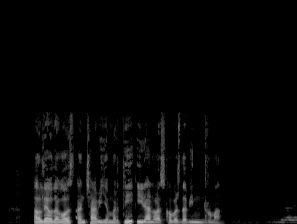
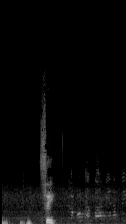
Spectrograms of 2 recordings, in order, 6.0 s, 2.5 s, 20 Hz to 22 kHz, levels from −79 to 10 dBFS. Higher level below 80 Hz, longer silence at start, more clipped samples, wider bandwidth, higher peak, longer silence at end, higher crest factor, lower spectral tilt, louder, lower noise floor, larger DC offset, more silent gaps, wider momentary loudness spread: second, -72 dBFS vs -48 dBFS; first, 0.65 s vs 0.05 s; neither; about the same, 11.5 kHz vs 12.5 kHz; second, -6 dBFS vs -2 dBFS; second, 0.05 s vs 0.5 s; about the same, 20 dB vs 22 dB; about the same, -6 dB/octave vs -5.5 dB/octave; second, -25 LUFS vs -21 LUFS; first, -73 dBFS vs -48 dBFS; neither; neither; second, 15 LU vs 23 LU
